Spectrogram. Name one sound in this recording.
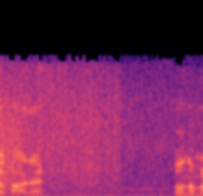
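Tyres splash through water.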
